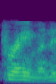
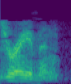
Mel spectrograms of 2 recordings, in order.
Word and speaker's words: Ramon: No, it's pronounced Raymond. It just looks like that, but it is Raymond.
